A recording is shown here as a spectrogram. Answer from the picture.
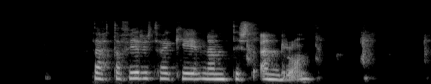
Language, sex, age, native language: Icelandic, female, 20-29, Icelandic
